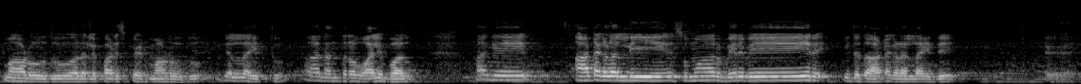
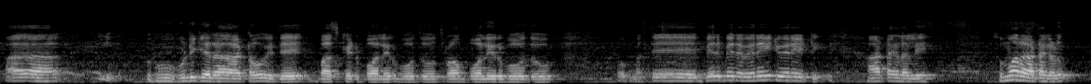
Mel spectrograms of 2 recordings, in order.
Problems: background sounds at intervals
